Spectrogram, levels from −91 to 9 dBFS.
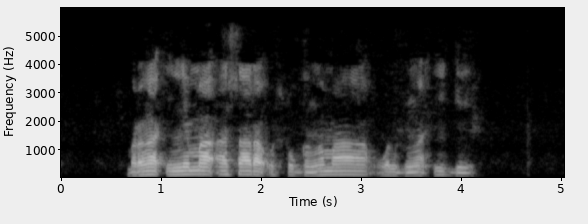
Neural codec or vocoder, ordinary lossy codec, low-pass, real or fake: none; AAC, 32 kbps; 5.4 kHz; real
